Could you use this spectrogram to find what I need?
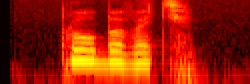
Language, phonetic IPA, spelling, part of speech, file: Russian, [ˈprobəvətʲ], пробовать, verb, Ru-пробовать.ogg
- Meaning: 1. to test, to attempt, to try 2. to taste (to sample the flavor of something), to feel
